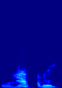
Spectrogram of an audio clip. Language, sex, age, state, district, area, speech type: Kashmiri, male, 18-30, Jammu and Kashmir, Pulwama, urban, conversation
